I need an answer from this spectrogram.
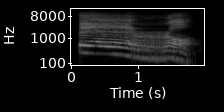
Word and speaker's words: perro: perro, hierro. 그러나 이외에 R 두 개가 있을 때와 똑같이 발음하는 R 하나인데요.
